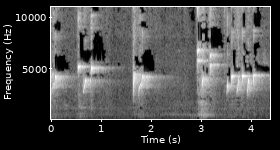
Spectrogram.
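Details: European goldfinch singing batbata, used to encourage goldfinches to sing: clean ringing notes, a short twittery phrase, then a faster run of bright chirps ending in a held tone.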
